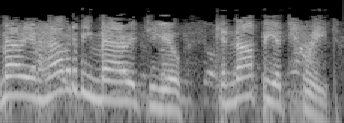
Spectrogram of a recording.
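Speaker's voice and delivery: high, heated insult at the caller; shouting insult. Real, not acted. Host yells insults at caller.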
